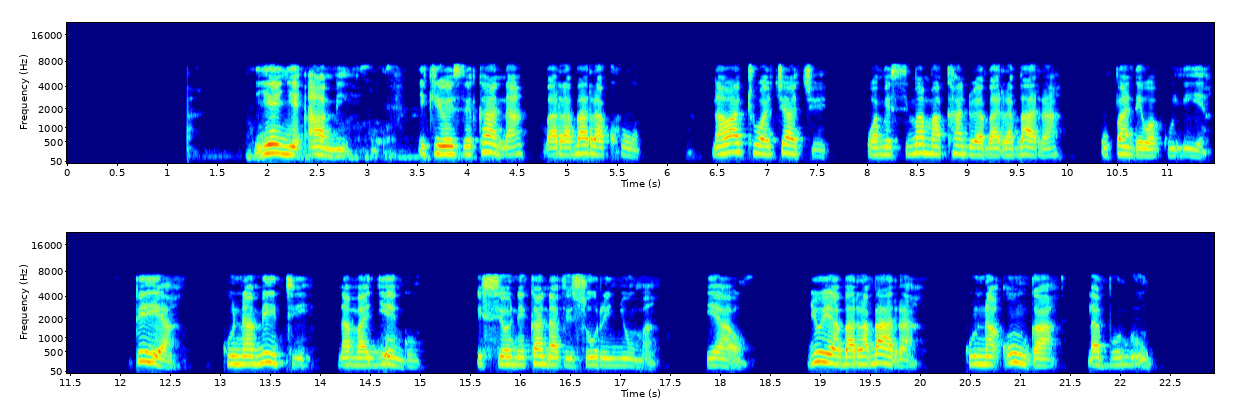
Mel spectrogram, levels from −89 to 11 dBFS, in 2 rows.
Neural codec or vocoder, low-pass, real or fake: codec, 16 kHz, 16 kbps, FunCodec, trained on LibriTTS, 50 frames a second; 7.2 kHz; fake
